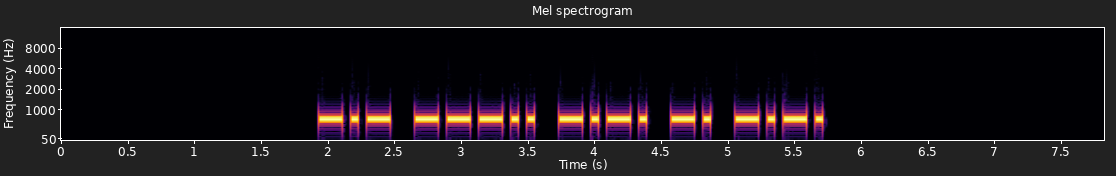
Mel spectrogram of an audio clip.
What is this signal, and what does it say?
Morse code, heard as a keyed tone, about 19 wpm, 700 Hz. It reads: K8CNC
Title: USA Call Signs - 5 Characters - Repeated 3x - 20wpm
